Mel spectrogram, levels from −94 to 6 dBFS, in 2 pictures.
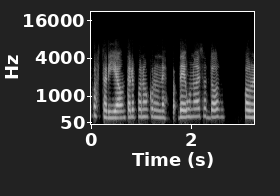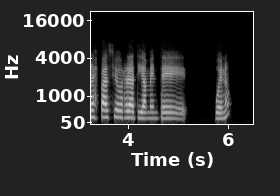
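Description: Nothing in this recording stands out as a technical fault, so there's nothing to walk through here.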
